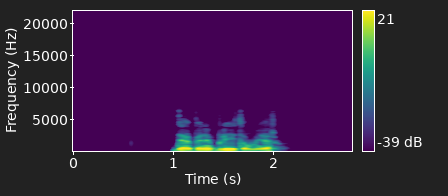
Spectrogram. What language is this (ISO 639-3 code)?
fry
